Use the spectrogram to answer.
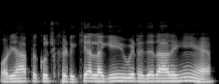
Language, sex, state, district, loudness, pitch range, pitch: Hindi, male, Jharkhand, Garhwa, -11 LUFS, 140-150 Hz, 145 Hz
